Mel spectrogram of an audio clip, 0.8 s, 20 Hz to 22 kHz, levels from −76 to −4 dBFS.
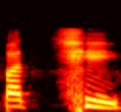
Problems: constant background noise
